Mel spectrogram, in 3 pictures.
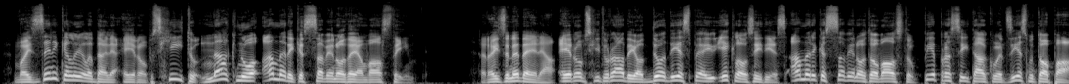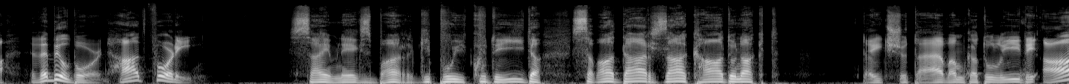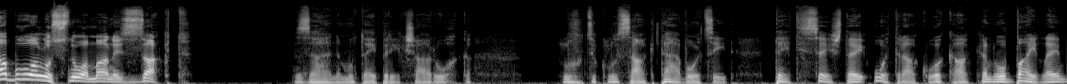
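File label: Latvian male narration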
